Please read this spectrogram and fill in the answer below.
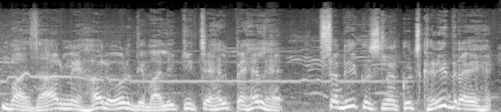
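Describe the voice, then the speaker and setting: An actor playing a poor, honest labourer and tender, sorrowful father in an animated moral story, speaking gently and earnestly. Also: on the high side, measured pace, soft background music. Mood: sorrowful, despairing.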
